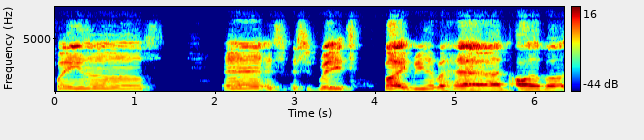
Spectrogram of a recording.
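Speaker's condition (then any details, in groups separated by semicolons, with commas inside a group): Down syndrome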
